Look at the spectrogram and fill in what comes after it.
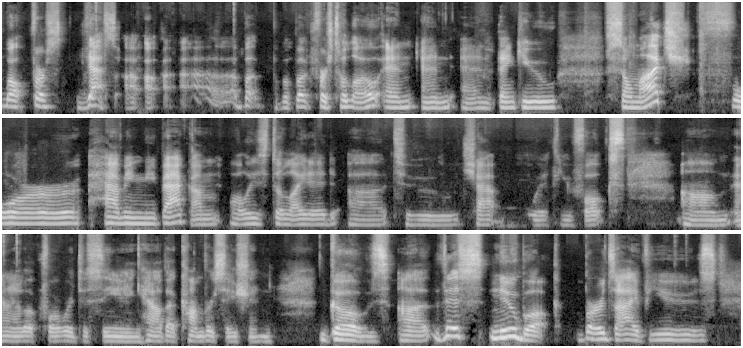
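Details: Stuttering in a speaker who says they stutter and consider themselves a person with a disability; repetitions such as "the the the" occur.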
